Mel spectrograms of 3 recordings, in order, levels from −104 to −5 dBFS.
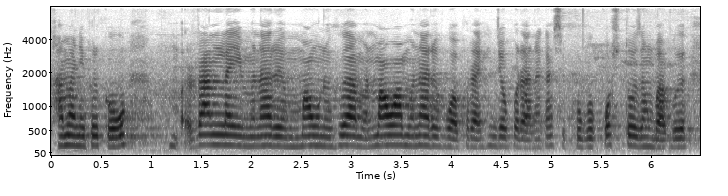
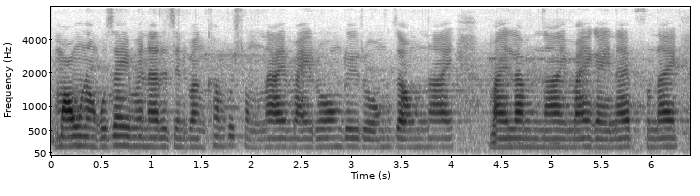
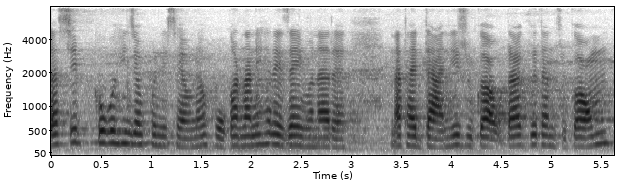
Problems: none marked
